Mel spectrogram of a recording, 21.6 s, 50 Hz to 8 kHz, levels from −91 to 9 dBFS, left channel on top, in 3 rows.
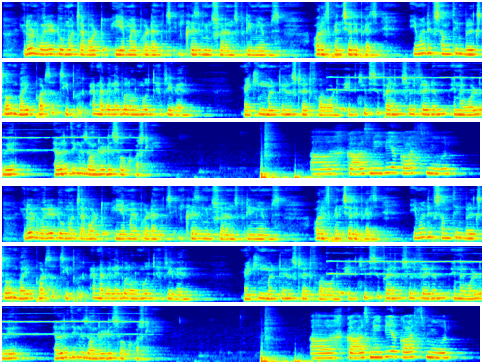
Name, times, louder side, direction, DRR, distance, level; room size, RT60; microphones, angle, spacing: voice 1, 0.3-4.2 4.7-5.6 6.2-10.0 10.8-14.7 15.2-16.5 18.3-18.4, left 2 dB, 25° left, 7 dB, 0.9 m, -18 dB
Wind instrument woodwind instrument, 12.1-16.6, right 5 dB, 15° right, 0.7 m, -35 dB
voice 2, 19.0-21.1, right 3 dB, 85° right, 4 dB, 0.8 m, -17 dB
16.0 x 7.0 x 8.0 m, 0.79 s
head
